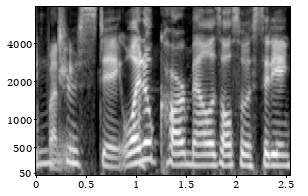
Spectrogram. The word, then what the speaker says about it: Carmel: Well, I know Carmel is also a city in California, right? Near Malibu. Isn't Well, it? that's a different pronunciation again, right? And that's Oh, okay. that's spelled Carmel. Right. But it's Carmel with the Carmel.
